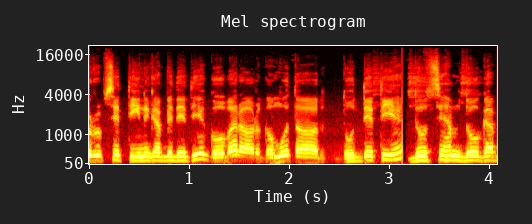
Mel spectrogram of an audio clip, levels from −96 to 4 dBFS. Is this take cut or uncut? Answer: cut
